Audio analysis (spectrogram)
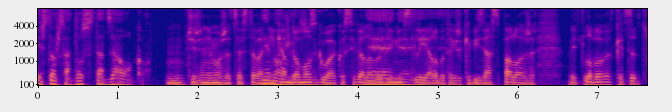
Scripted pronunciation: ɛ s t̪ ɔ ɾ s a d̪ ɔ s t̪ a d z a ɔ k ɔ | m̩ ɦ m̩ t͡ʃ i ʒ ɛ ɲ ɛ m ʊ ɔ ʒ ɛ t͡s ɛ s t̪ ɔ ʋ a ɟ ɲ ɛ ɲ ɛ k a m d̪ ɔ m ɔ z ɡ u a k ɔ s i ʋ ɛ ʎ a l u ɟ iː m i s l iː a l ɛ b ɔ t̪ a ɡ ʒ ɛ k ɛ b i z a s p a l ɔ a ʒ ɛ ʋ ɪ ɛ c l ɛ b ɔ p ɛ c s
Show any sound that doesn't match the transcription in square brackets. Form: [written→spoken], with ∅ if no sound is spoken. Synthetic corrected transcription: ɛ s t̪ ɔ ɾ s a d̪ ɔ s t̪ a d z a ɔ k ɔ | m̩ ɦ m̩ t͡ʃ i ʒ ɛ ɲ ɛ m ʊ ɔ ʒ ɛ t͡s ɛ s t̪ ɔ ʋ a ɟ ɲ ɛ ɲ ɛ k a m d̪ ɔ m ɔ z ɡ u a k ɔ s i ʋ ɛ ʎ a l u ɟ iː m i s l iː a l ɛ b ɔ t̪ a ɡ ʒ ɛ k ɛ b i z a s p a l ɔ a ʒ ɛ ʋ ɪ ɛ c l ɛ b ɔ [p→k] ɛ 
